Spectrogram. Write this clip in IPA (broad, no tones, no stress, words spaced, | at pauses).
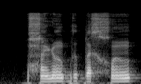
ħɛ̃ɳõu̯bɯbax χũ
